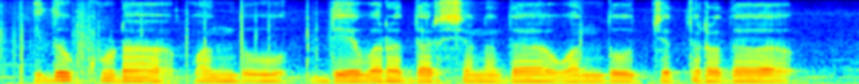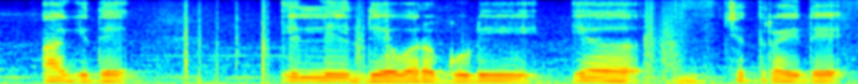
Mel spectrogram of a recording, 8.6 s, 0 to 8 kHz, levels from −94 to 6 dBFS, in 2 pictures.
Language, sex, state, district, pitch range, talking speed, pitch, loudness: Kannada, male, Karnataka, Bijapur, 115-120 Hz, 90 wpm, 115 Hz, -20 LUFS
